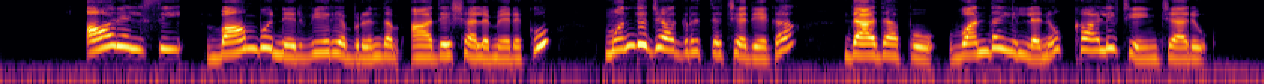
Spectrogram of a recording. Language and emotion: Telugu, neutral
